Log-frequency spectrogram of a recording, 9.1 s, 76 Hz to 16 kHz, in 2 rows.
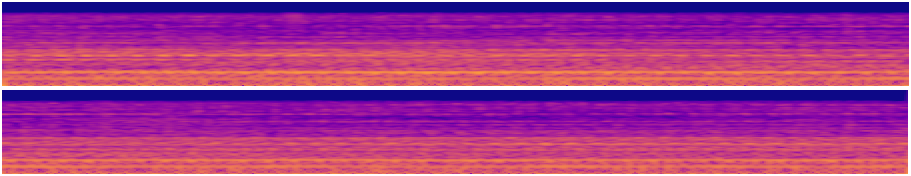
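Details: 1978 Ford P6 LTD (Ford Australia) barn find from a shed in regional Victoria: deep, steady V8 idle burble, even firing, no knocks or ticks; starts and runs well, engine sounds good, gearbox shifts nicely, no diff noises.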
